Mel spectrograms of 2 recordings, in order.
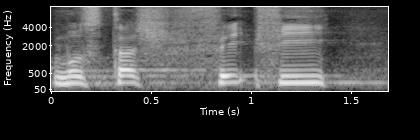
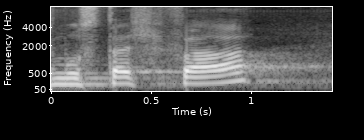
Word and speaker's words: مستشفى: مقصور موسى عيسى مستشفى they are written like يا with no dots But that is an alif. Even the pronunciation Musa, it's not Musi, it's not Isi, it's not Mustashfi, It is Mustashfa Isa Musa.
